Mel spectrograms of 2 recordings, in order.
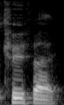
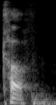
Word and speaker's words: Kufé: Like my last name's Kufé. Yeah. And like, it's got the accents over it because it's French. Bro, all through school I got like cuff, like Kufé.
